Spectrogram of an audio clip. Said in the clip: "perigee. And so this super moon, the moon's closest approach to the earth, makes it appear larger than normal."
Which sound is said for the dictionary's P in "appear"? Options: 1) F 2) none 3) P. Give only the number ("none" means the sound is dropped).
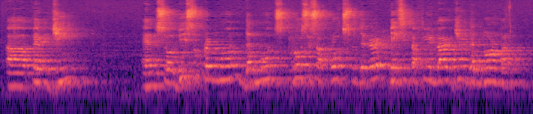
1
